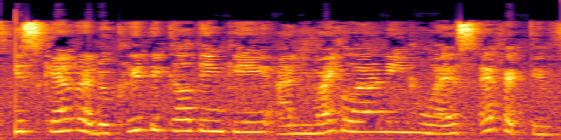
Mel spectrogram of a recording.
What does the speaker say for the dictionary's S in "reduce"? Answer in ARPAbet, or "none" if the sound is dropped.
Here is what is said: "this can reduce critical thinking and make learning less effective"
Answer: none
